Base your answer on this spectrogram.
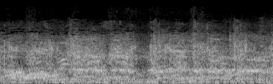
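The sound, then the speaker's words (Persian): University students chanting protest slogans against campus security, heard as a loud, dense crowd roar with rhythmic pulses of many voices shouting together. “دیگه جوری شده بود که دانشجوها تو خیلی از دانشگاه ها اینجوری شعار دادن علیه حراست دانشگاه”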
